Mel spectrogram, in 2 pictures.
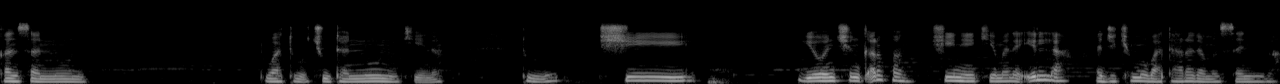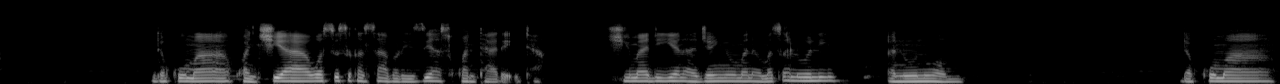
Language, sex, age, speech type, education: Hausa, female, 46-60, spontaneous, tertiary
